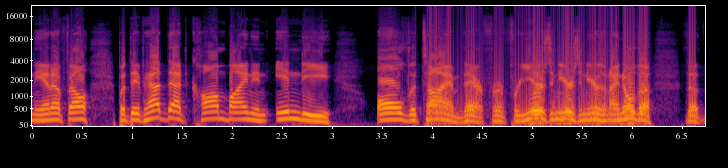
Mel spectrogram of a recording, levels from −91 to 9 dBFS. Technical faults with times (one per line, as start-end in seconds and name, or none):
0.00-6.74 hard clipping
3.83-6.64 block size mismatch (truncated)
